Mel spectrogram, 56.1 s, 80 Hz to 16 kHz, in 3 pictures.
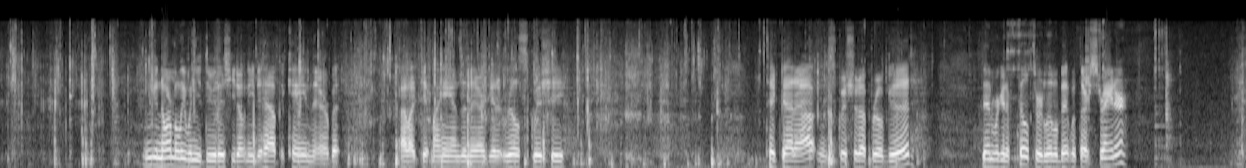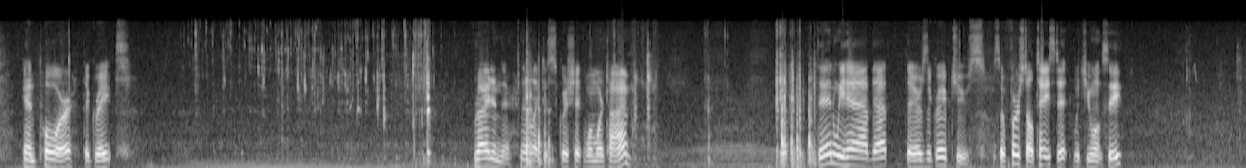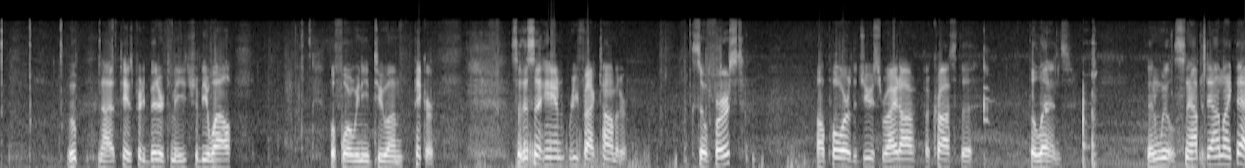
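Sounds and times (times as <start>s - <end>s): wet squelches and crackles: 0.0s - 15.5s, 21.1s - 25.6s, 35.6s - 42.3s
hand squishing grapes: 0.0s - 17.0s, 18.4s - 28.7s, 36.4s - 48.6s
low hum: 20.6s - 31.0s
juice splashing into strainer: 21.4s - 25.4s.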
